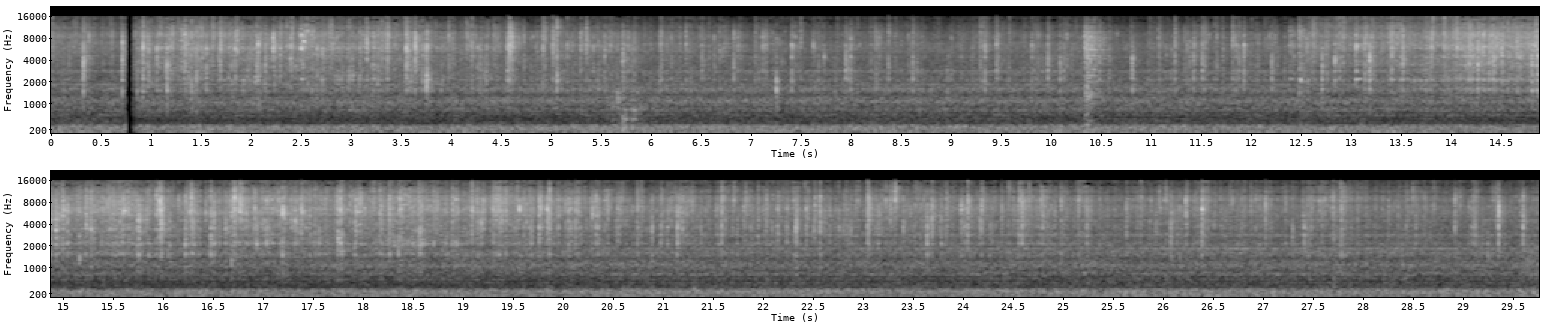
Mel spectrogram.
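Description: Fish pieces sizzling and crackling steadily as they fry in a pot on a gas hob, the water in the pan cooking off.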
